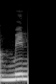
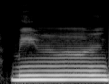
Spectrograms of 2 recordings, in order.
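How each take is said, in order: First: Said in the usual way. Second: من with the ن hidden in a nasal hum; hidden nun with ghunna. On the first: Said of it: "یہاں من نہیں پڑھنا آپ نے". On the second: Shown as a demonstration. Teacher contrasting the wrong من with the nasalised one. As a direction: soften the ن of من into a nasal glide. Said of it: "بلکہ من جو اس طرح کر کے غنہ کے ساتھ".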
